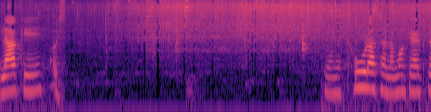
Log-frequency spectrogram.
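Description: Food sizzles and fries in a pan.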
